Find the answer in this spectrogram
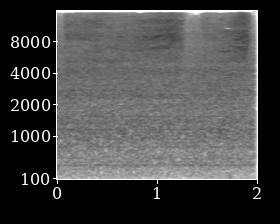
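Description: Electric nail file (e-file) running steadily with a sanding band, sanding gel polish off a fingernail: a steady motor whine over a hiss. The hiss turns brighter for a moment a little past the middle.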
